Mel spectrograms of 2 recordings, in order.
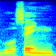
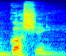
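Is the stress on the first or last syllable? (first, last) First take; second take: last; first. First: The stress is on the last syllable. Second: The stress is on the first syllable. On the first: This is the usual form in Spanish translations. "como todo el mundo, ¿verdad?, dice Gosén" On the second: This is the form in the original Hebrew. "Tiene el acento en la O"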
